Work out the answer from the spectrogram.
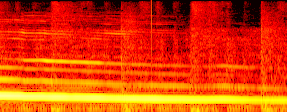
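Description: A single long howl slides slowly downward in pitch, sustained and prominent over a soft rhythmic thumping beat underneath.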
